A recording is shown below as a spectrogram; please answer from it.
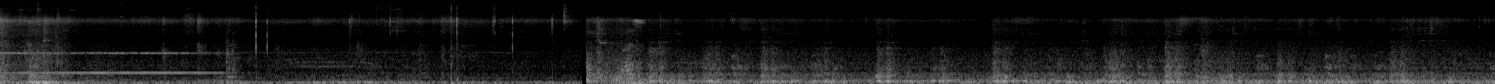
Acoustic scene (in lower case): subway train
